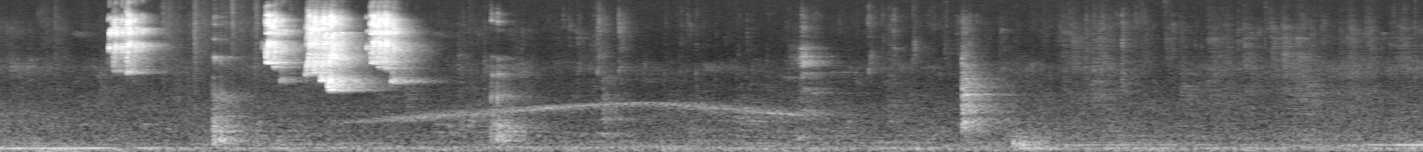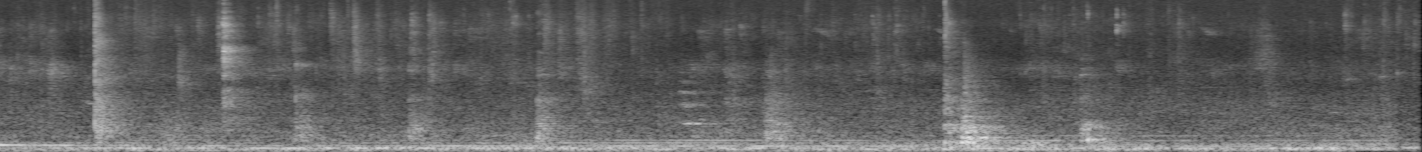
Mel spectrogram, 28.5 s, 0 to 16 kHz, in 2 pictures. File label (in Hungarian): mélyhang sárgaszakállas maki magashang mókusmajom; kecskemeti zoo 2016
